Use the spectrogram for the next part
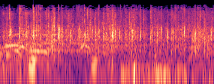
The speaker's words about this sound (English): she's got first prize. But I know, worth a round of applause in itself.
